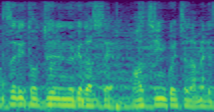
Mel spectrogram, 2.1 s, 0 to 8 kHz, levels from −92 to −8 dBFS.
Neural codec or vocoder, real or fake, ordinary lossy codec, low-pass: codec, 16 kHz, 16 kbps, FreqCodec, larger model; fake; none; none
